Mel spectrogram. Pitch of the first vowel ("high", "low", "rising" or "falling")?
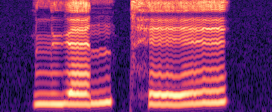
rising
